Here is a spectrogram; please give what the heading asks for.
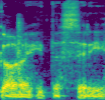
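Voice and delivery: low, quiet mumble. The narrator voices Grayson out of earshot of the guards, Grayson mumbling under breath. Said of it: "Grayson mumbling".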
